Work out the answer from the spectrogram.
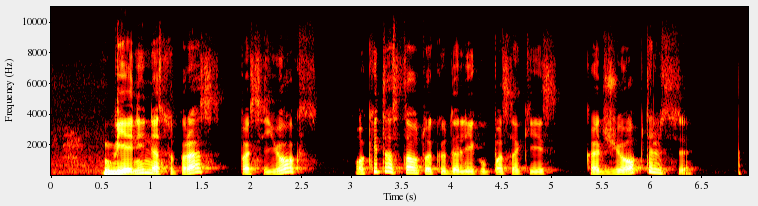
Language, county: Lithuanian, Kaunas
